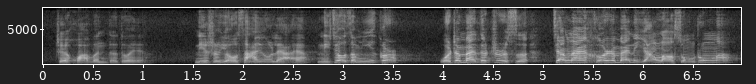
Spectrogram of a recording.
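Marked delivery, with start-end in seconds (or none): none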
